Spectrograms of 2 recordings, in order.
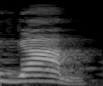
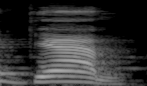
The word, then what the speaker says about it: জ্ঞান: আমরা এটাকে সবসময় বলি গান, আসলে গান না, সেটা হবে জ্ঞান।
